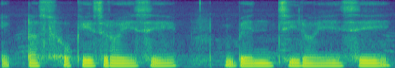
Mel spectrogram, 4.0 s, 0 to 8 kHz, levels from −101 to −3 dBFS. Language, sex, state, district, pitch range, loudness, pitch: Bengali, male, West Bengal, Cooch Behar, 115-120 Hz, -18 LUFS, 120 Hz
